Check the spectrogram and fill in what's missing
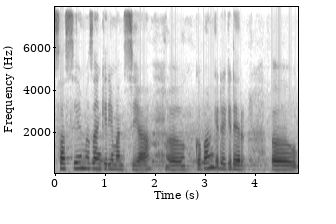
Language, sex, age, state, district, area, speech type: Bodo, female, 30-45, Assam, Udalguri, rural, spontaneous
